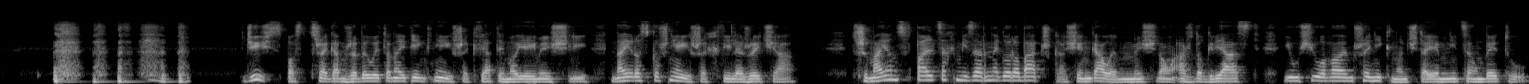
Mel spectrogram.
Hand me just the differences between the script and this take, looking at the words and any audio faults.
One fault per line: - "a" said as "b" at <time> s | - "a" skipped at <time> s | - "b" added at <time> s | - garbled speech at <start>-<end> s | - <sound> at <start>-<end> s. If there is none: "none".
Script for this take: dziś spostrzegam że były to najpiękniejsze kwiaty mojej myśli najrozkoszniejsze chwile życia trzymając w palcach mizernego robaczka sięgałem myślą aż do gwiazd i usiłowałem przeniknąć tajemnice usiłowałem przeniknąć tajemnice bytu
- laugh at 0.4-1.9 s
- "usiłowałem przeniknąć tajemnice" skipped at 14.8 s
